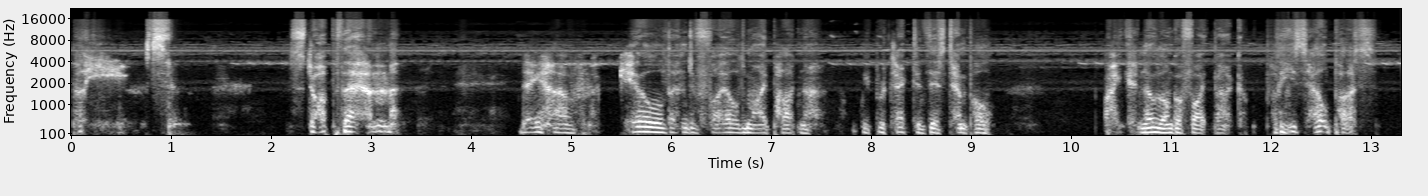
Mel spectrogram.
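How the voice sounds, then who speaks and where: A hissing, put-on character voice at a fairly slow pace, with long, frequent pauses and clear background noise. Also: man, fairly high pitch for a man. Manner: pleading, anguished.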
